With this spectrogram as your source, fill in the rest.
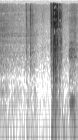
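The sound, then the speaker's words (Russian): A few quick, crisp paper rustles of newspaper pages being flipped over: two light swishes, then a louder, fuller flip and a softer one after it, with no talking. “Ты видишь, да, я вот так вот раз, да, и у меня на каждой странице своя газета.”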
